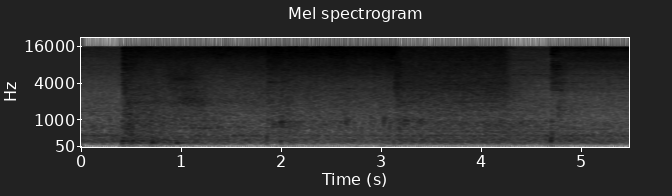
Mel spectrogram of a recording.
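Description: EPS foam cup making machine letting out a loud, steady hiss that starts about half a second in, drops away briefly near the end, then comes back, over the machine's lower running noise.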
